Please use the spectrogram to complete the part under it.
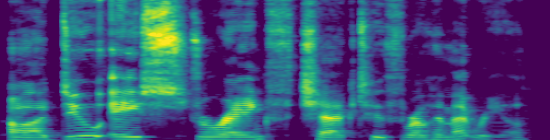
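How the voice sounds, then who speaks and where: A woman's voice: fairly low pitch, steady tone, slow, clean tone. A woman acting as game master, narrating a tabletop roleplaying game. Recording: music under the voice. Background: instrumental music.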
